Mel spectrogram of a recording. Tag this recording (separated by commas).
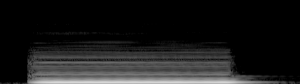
Musical instrument, Bowed string instrument, Music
